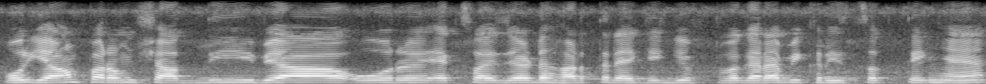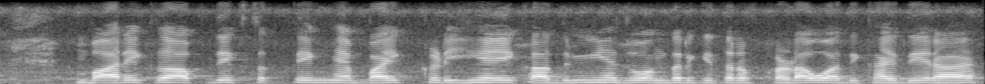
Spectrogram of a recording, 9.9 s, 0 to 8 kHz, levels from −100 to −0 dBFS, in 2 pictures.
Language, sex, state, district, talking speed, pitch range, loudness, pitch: Hindi, female, Haryana, Jhajjar, 255 wpm, 195-205 Hz, -14 LUFS, 200 Hz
